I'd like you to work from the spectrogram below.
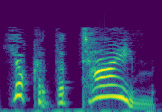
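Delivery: abrupt high alarm at the hour; sudden realisation. A narrator's reading. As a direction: startle as you notice the clock. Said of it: "Missus Weasley said suddenly".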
